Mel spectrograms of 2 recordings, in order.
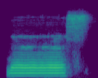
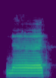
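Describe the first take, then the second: First: The final sound hisses with air flowing out. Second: The final sound stops sharply with air blocked. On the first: The speaker calls it right. "Let the air flow" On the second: The speaker calls it wrong. "Don't block the air. Don't say"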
